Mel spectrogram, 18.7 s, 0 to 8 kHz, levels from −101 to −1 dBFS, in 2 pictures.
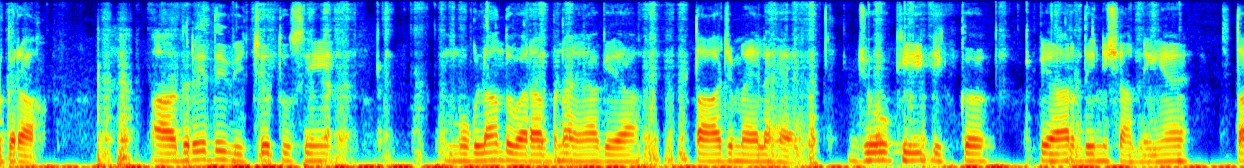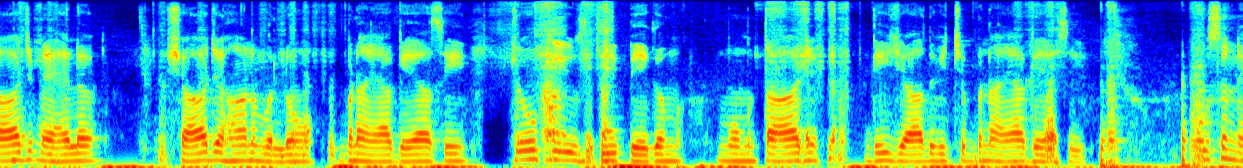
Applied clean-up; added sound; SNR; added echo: neural mask model Resemble Enhance denoiser.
